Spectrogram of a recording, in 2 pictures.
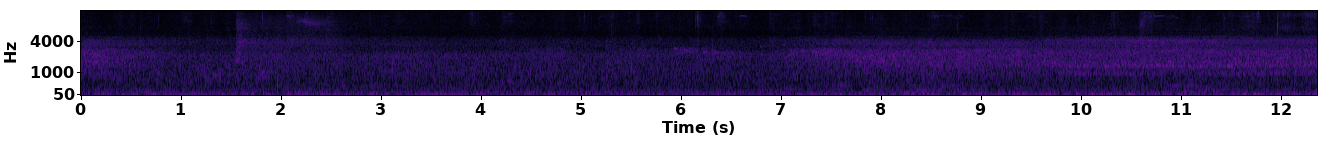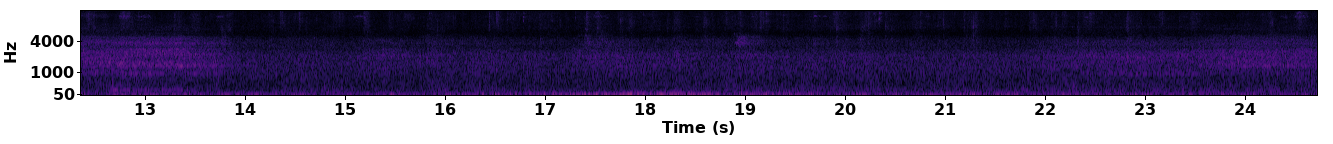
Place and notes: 中山區正守里, Taipei City - walking in the Street
walking in the Street, Birds sound, Traffic Sound
Please turn up the volume a little. Binaural recordings, Sony PCM D100+ Soundman OKM II
Taipei City, Taiwan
